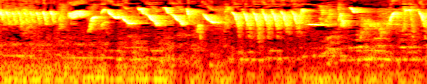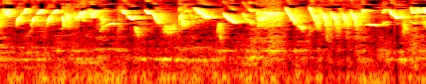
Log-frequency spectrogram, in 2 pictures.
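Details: Canary song meant to coax young canaries into full song and breeding mood: unbroken, high-pitched chattering trills and quick descending whistles, packed tightly, with a faint low hum beneath.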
